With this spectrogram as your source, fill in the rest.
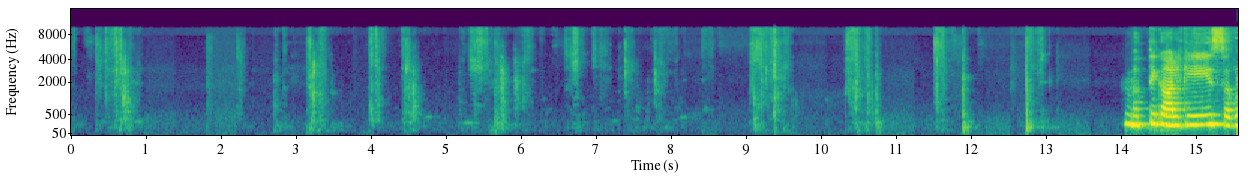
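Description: A young woman speaks calmly into a close microphone, reading out.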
